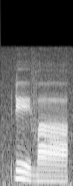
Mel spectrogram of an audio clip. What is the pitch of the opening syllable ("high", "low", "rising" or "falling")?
falling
